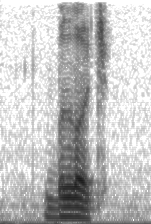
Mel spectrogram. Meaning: alternative form of բլոճ (bloč)
- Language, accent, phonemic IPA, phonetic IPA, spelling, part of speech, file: Armenian, Eastern Armenian, /bəˈlod͡ʒ/, [bəlód͡ʒ], բլոջ, noun, Hy-բլոջ.ogg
